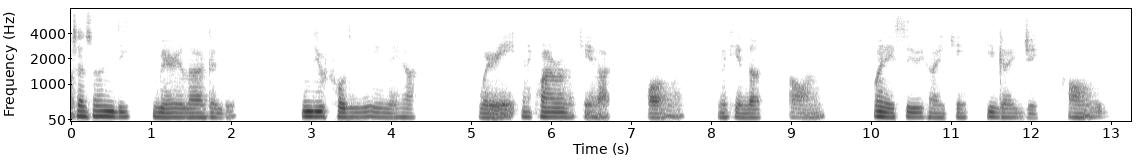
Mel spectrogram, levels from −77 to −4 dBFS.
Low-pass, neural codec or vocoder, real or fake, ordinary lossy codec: 7.2 kHz; codec, 16 kHz, 0.5 kbps, X-Codec, WavLM features, trained on Multilingual LibriSpeech; fake; MP3, 64 kbps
